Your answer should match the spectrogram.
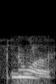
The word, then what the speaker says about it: Kehnor: K-E-8, what else? – November Oscar Romeo. Kilo Echo 8, November Oscar Romeo. So it's like Knorr, how you say my name. – Got it, Knorr. K-E-H-N-O-R.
